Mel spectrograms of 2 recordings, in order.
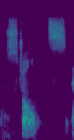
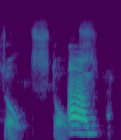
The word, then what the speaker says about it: Stoltz: Stoltz, I think that's how you say it. – Stoltz.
